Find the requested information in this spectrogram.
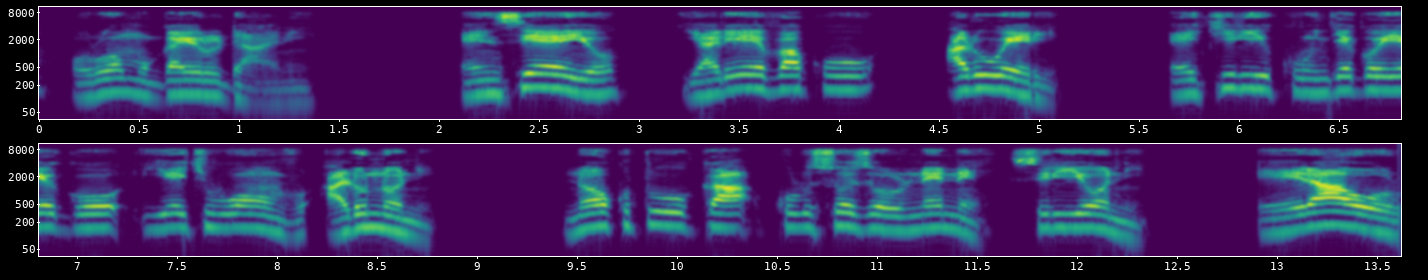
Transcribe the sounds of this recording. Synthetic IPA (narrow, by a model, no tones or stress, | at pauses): olwo̞ːmuɡajoɾuda̰ːnḭ | e̞nsie̞jo̞ | jalie̞ːvaku | aluwe̞ɾḭ | e̞ciɾikuɲɟe̞ɡo̞je̞ɡo̞je̞ːciwo̞ːɱvua̰luno̞ni | no̞ːkutuːkakuluso̞zio̞lune̞ne̞siɾijo̞nḭ | e̞ɾao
